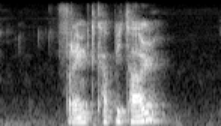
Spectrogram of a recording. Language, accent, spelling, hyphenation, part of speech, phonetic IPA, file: German, Austria, Fremdkapital, Fremd‧ka‧pi‧tal, noun, [ˈfʀɛmtkapiˌtaːl], De-at-Fremdkapital.ogg
- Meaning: outside capital, borrowed capital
